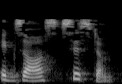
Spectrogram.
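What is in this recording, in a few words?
"exhaust system", English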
